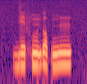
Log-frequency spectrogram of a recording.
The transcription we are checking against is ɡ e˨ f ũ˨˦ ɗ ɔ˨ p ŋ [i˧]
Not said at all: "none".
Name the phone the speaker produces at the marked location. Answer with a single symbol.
ɨ˧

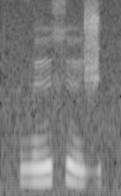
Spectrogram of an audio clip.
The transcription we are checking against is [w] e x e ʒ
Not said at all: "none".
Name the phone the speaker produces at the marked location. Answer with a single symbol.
ð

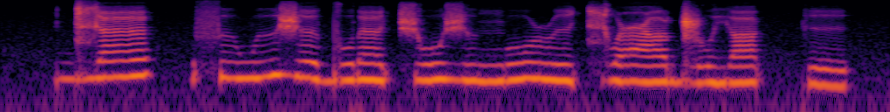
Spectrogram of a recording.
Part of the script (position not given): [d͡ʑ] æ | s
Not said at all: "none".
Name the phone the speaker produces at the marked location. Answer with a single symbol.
d͡ʑ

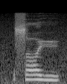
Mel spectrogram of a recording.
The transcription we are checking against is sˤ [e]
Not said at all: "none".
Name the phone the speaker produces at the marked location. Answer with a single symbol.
y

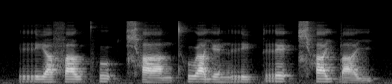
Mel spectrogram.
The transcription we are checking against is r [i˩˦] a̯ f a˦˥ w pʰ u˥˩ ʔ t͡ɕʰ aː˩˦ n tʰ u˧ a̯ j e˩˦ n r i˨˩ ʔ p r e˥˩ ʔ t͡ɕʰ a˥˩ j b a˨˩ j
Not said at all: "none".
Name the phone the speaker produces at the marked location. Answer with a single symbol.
i˩˦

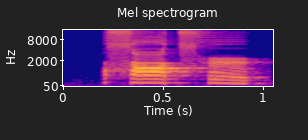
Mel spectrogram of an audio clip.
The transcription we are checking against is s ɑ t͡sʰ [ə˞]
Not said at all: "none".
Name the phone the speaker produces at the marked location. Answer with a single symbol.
ə˞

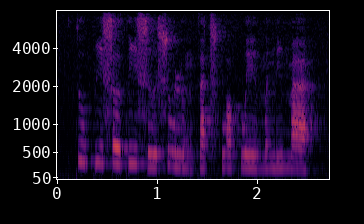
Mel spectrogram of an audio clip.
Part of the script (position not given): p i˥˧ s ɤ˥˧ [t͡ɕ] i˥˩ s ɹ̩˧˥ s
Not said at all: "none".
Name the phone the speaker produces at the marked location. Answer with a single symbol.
t̪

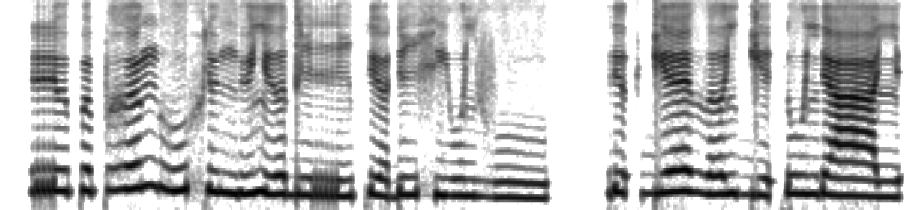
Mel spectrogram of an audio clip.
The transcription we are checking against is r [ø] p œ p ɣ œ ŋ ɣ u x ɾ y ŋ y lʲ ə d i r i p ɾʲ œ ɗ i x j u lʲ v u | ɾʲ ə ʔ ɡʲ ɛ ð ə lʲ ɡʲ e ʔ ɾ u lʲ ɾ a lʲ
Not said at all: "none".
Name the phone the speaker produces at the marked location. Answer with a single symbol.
ø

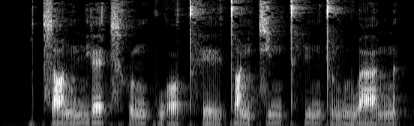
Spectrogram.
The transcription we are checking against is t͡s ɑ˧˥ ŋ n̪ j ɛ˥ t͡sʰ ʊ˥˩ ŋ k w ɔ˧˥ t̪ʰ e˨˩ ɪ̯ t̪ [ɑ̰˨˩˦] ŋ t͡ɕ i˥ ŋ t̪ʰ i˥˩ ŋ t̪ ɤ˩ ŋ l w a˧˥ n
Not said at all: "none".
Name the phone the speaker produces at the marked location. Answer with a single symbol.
ɑ˥˩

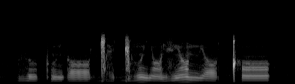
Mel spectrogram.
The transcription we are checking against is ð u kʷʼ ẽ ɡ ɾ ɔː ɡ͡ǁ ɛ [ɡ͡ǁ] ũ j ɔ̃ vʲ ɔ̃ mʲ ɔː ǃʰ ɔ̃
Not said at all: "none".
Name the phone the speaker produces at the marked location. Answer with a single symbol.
ɡ͡ǁ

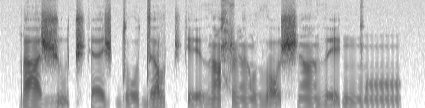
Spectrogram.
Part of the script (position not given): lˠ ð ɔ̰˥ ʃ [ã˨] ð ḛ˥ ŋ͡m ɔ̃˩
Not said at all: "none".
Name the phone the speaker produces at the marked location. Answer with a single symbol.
ã˨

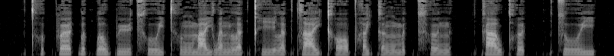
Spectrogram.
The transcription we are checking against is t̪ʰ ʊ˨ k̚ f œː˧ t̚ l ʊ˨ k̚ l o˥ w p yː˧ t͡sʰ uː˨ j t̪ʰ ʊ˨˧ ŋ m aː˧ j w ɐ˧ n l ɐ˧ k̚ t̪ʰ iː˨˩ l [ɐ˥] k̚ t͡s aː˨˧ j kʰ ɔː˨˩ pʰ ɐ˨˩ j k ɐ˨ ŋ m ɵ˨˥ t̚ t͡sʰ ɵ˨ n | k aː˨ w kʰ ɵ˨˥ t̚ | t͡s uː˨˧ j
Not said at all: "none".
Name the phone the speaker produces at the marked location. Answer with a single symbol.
ɐ˧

